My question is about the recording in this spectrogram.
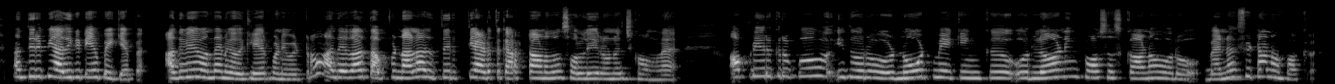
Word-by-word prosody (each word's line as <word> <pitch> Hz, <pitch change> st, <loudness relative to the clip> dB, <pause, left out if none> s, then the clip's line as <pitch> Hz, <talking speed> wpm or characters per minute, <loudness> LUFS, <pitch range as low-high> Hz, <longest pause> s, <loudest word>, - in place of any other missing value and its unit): நான் 345 Hz, +1 st, -2 dB
திருப்பி 365 Hz, 0 st, +1 dB
அதுகிட்டயே 330 Hz, +1 st, +2 dB
போய் 275 Hz, -4 st, -1 dB
கேப்பேன், 230 Hz, +1 st, -7 dB, 0.2 s
அதுவே 325 Hz, +4 st, 0 dB
வந்து 315 Hz, 0 st, +1 dB
எனக்கு 275 Hz, -3 st, +2 dB
அத 250 Hz, -, -1 dB
கிளியர் 260 Hz, +1 st, 0 dB
பண்ணி 245 Hz, -2 st, -3 dB
விட்ரும். 240 Hz, -, -3 dB
அது 320 Hz, -, -1 dB
ஏதாவது 330 Hz, +2 st, +5 dB
தப்புன்னாலும், 320 Hz, +1 st, +4 dB
அதை 335 Hz, -3 st, -2 dB
திருத்தி 310 Hz, +1 st, -4 dB
அடுத்து 305 Hz, +1 st, -1 dB
கரெக்ட் 275 Hz, +2 st, -1 dB
டானதும் 290 Hz, +1 st, +3 dB
சொல்லிருன்னு 260 Hz, -1 st, -2 dB
வச்சிக்கோங்களேன். 225 Hz, -4 st, -8 dB, 0.6 s
அப்படி 350 Hz, +2 st, -7 dB
இருக்கிறப்போ, 375 Hz, 0 st, -3 dB, 0.4 s
இது 345 Hz, -, -6 dB, 0.3 s
ஒரு 280 Hz, +1 st, +1 dB
நோட் 340 Hz, +3 st, +1 dB
மேக்கிங்க்கு 295 Hz, -1 st, -3 dB, 0.2 s
ஒரு 295 Hz, -, -2 dB
லேர்னிங் 350 Hz, +3 st, 0 dB
ப்ராசஸ் 305 Hz, 0 st, -2 dB
க்கான 275 Hz, +1 st, +1 dB
ஒரு 245 Hz, -3 st, -5 dB, 0.3 s
பெனஃபிட் 330 Hz, +8 st, -4 dB
டா -, -, +4 dB
நான் 285 Hz, -5 st, -4 dB
பார்க்குறேன். 230 Hz, 0 st, -13 dB
300 Hz, 165 wpm, -24 LUFS, 270-335 Hz, 0.6 s, ஏதாவது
